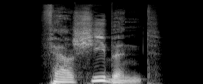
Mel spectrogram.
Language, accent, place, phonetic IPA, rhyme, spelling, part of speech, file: German, Germany, Berlin, [fɛɐ̯ˈʃiːbn̩t], -iːbn̩t, verschiebend, verb, De-verschiebend.ogg
- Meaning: present participle of verschieben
